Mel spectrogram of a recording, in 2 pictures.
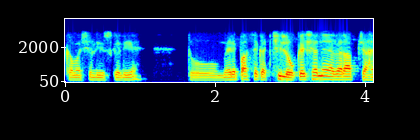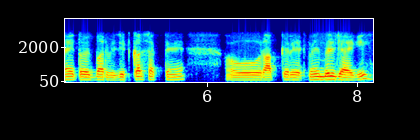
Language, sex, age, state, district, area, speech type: Hindi, male, 30-45, Madhya Pradesh, Ujjain, urban, conversation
